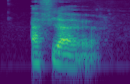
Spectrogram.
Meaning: inflection of affleurer: 1. first/third-person singular present indicative/subjunctive 2. second-person singular imperative
- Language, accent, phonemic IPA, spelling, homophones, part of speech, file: French, Canada, /a.flœʁ/, affleure, affleurent / affleures, verb, LL-Q150 (fra)-affleure.wav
